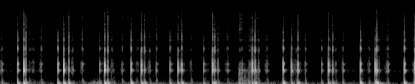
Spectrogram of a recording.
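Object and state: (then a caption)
Paper cup, hollow. Fingertips tap and scratch the outer wall of an empty white paper cup covering a microphone, giving rapid, irregular hollow taps with a resonant tone near 670 Hz. Each tap has a soft low thump and dies out almost instantly, with faint scratchy texture between the hits.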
